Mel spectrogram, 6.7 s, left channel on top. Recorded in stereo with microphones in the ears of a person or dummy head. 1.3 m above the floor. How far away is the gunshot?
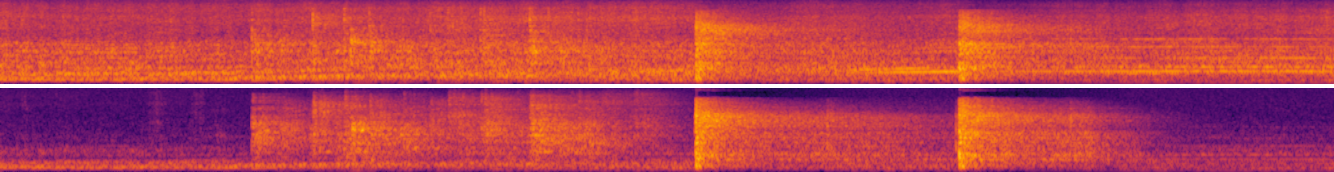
About 0.7 m.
